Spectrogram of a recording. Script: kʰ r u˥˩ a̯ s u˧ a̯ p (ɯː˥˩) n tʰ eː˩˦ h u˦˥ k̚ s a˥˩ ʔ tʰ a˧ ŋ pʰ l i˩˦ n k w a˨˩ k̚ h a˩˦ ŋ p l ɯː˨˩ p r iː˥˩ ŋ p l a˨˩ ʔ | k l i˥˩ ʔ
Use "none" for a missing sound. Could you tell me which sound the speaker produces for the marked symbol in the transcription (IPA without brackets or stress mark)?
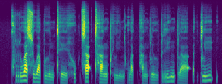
ɯː˨˩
